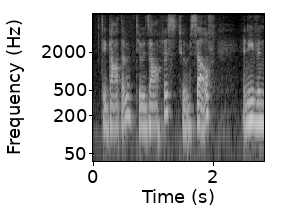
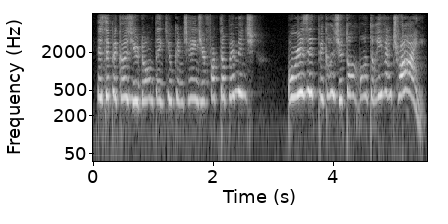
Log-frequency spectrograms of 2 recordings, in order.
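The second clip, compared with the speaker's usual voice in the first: higher, louder cutting challenge; cruel Clark; 10 dB louder than usual. A narrator's reading. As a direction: twist the knife. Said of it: "His tone was cruel".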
